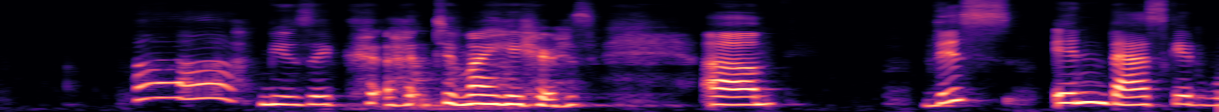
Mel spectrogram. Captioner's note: all laugh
